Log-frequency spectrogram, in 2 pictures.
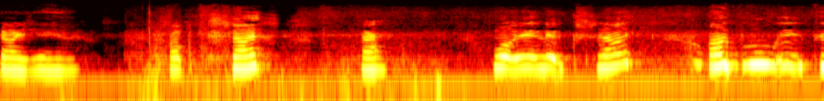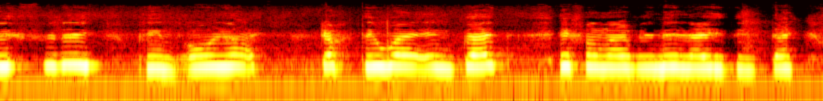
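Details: Speech of a female vlogger with cerebral palsy; dysarthric speech associated with cerebral palsy.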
